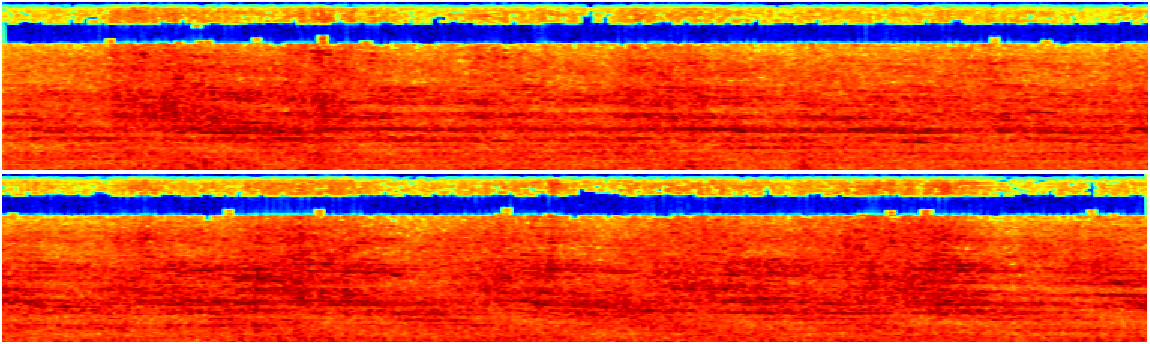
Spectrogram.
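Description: Florida East Coast Railway intermodal freight cars rolling past close by: a steady rumble and rattle of steel wheels on the rails. A thin, high wheel squeal runs over it.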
